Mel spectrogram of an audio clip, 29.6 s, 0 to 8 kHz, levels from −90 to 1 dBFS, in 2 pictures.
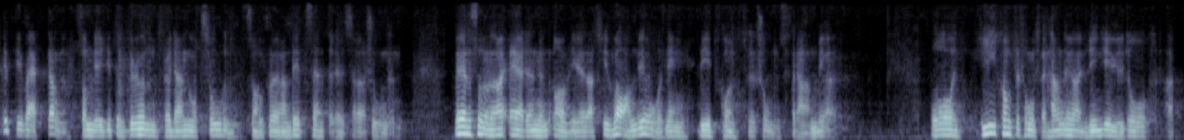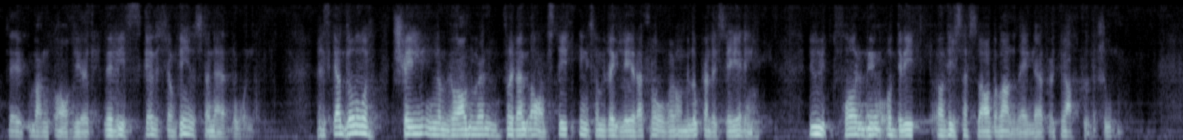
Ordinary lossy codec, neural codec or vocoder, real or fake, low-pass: Opus, 24 kbps; codec, 16 kHz in and 24 kHz out, 0.6 kbps, FireRedTTS-2 codec; fake; 7.2 kHz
